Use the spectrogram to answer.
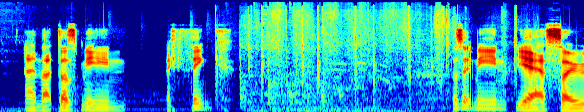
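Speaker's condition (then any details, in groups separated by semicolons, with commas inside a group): No condition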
